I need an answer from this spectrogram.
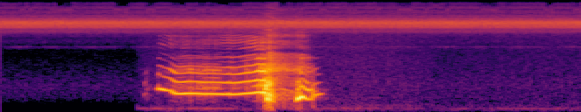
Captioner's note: sobbing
